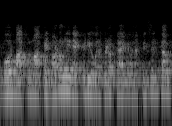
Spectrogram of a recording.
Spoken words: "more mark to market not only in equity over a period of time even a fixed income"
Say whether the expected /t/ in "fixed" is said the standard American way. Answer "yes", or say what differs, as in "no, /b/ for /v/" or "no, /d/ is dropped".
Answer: no, /t/ is dropped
